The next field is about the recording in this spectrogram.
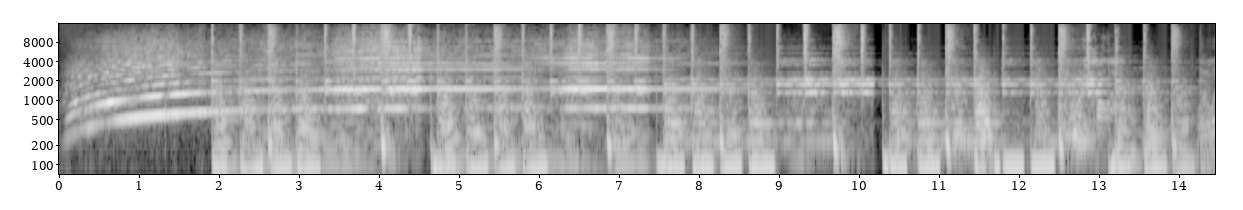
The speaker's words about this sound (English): Hit the air raid sirens.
